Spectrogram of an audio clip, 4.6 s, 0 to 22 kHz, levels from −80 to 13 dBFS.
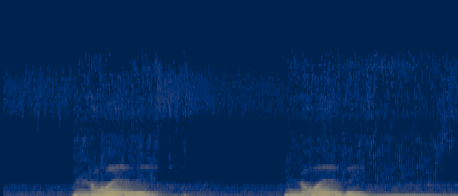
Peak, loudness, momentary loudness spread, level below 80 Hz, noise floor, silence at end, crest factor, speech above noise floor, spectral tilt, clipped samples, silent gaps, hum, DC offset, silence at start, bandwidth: -10 dBFS; -26 LUFS; 19 LU; -52 dBFS; -64 dBFS; 0 s; 18 dB; 40 dB; -10 dB/octave; under 0.1%; none; none; under 0.1%; 0.75 s; 14 kHz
